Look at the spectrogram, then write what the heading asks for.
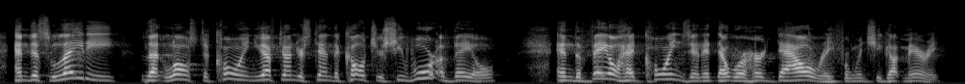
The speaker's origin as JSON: {"language": "English", "region": "Louisiana", "country": "United States", "tie": "born or raised there", "moved": "yes", "lives_now": "Texas, United States", "said": "I was raised in Louisiana"}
